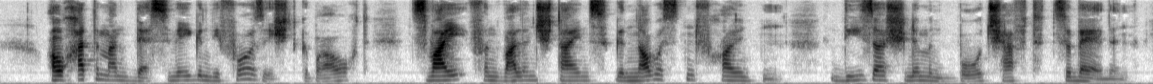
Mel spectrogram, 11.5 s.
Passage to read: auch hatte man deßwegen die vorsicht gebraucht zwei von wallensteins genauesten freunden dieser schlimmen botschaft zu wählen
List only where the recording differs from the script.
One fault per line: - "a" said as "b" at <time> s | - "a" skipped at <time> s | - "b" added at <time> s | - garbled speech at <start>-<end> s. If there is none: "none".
none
